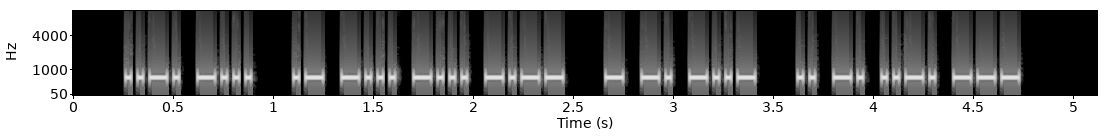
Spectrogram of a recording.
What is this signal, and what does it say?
Morse code, heard as a keyed tone, about 40 wpm, 700 Hz. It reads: FB ABBY TNX INFO
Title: Practice QSO - Exchange 3 - More Info - 40wpm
